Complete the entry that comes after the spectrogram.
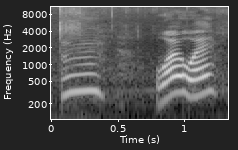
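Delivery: high sceptical hum into "ouais, ouais"; a bit ironic. Shown as a demonstration. French teacher shows disbelief, a bit ironic. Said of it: "a bit ironic".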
